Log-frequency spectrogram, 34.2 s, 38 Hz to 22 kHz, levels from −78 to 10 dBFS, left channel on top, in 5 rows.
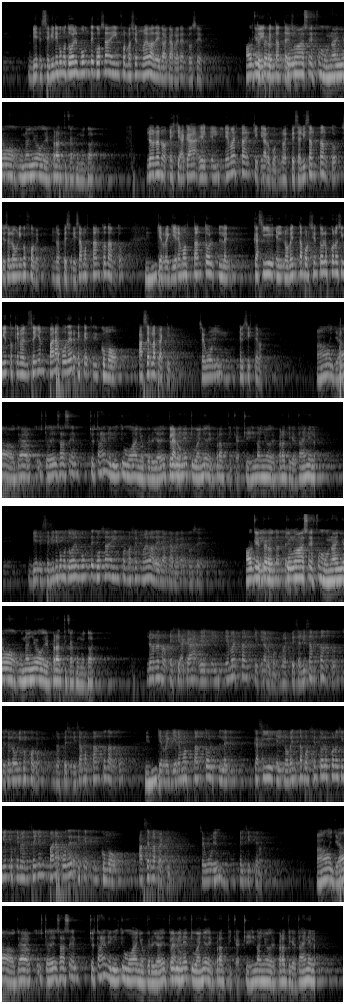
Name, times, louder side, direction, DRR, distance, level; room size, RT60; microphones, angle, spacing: voice 1, 0.5-4.0 5.1-5.8 9.7-14.4 14.7-16.1 16.8-18.3 18.7-22.8 23.2-24.0 24.5-25.7 27.3-27.4 30.7-30.9, left 6 dB, 55° left, 11 dB, 0.6 m, -31 dB
voice 2, 4.9-8.7 16.5-16.8 24.7-25.0 26.8-33.6, right 2 dB, 15° right, 11 dB, 0.3 m, -29 dB
27.5 x 11.5 x 3.1 m, 2.1 s
head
